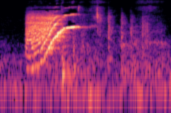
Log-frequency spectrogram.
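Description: A short squeak, rising steeply in pitch and lasting about half a second, from the hinges of a wooden pantry door as it is swung.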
